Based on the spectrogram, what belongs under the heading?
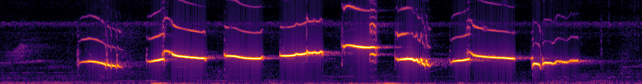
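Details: An Indonesian kept Oriental magpie-robin singing as a prompt for other birds: a continuous chain of loud, clear whistles about eight notes long, each sliding slightly, fluent and bright, with only a faint low hum behind.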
